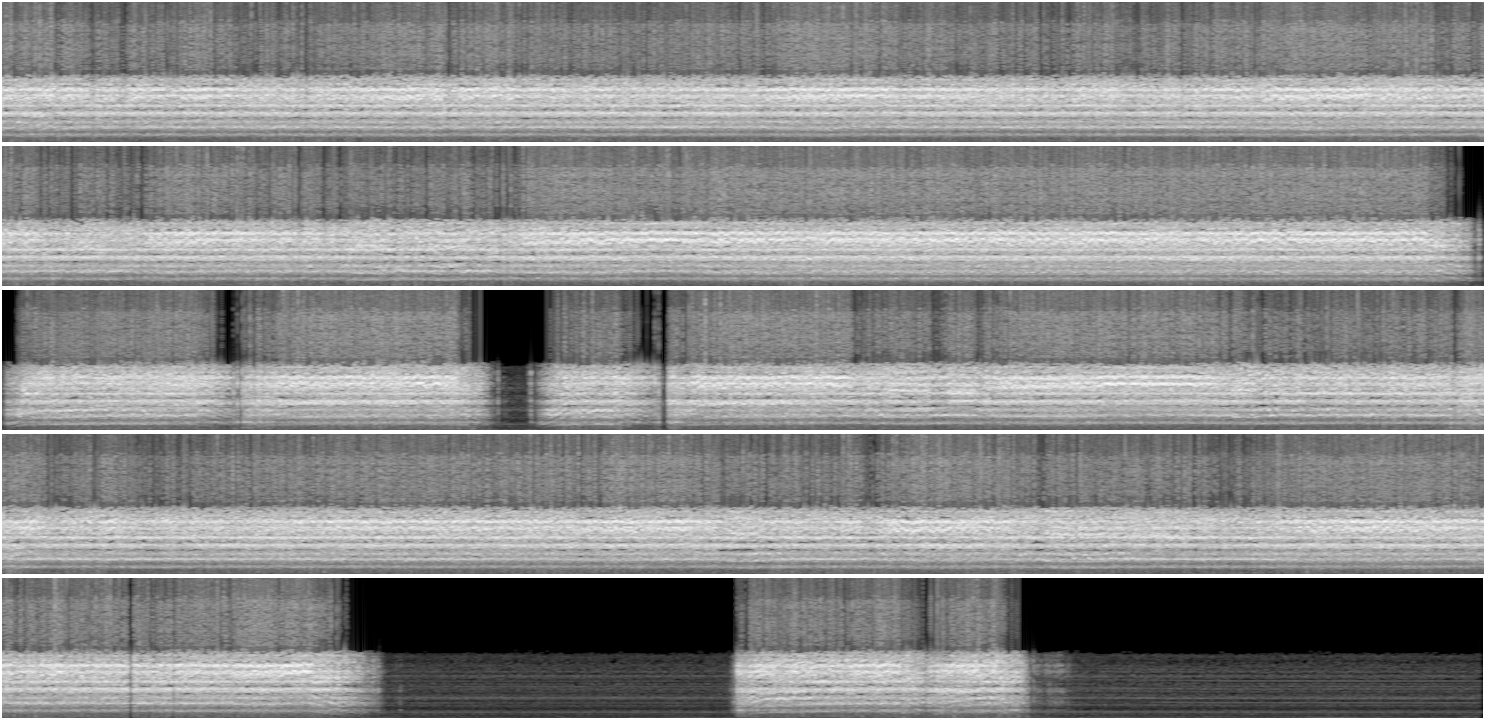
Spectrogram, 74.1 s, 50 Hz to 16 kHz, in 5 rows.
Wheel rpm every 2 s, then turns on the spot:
230, 230, 230, 230, 220, 230, 220, 230, 230, 220, 220, 220, 210, 210, 160, 170, 160, 120, 150, 220, 220, 230, 230, 230, 230, 230, 230, 220, 230, 220, 230, 90, 0, 100, 140, 0, 0.
none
